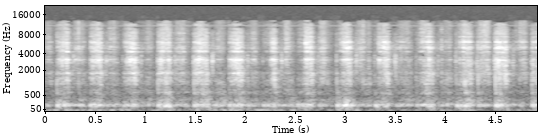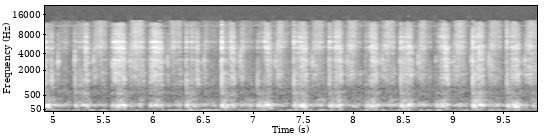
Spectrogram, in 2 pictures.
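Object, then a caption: Scratch-art paper sheet scratched with a wooden stylus. A wooden stylus scratches a flower shape into a black-coated scratch-art paper sticker sheet, held flat by one hand, in dense back-and-forth strokes. The result is a rapid, uneven run of dry, rasping scratches with bright high hiss, over a steady low hum.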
